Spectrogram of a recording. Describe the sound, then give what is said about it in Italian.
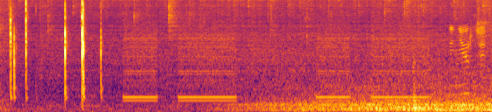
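A few sharp clicks and paired telephone tones give way to a steady, swelling hiss of heavy rain pouring down at the Frejus fountain in Piazza Statuto, growing denser and louder toward the end. “Sto qui dove mi ha detto Fontana del Frejus, Piazza Statuto e Diluvia.”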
